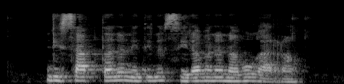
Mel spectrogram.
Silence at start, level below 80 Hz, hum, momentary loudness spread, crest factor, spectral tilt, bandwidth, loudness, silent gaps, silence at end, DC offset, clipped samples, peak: 0.45 s; -62 dBFS; none; 12 LU; 18 dB; -4.5 dB/octave; 11.5 kHz; -24 LUFS; none; 0.4 s; under 0.1%; under 0.1%; -8 dBFS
